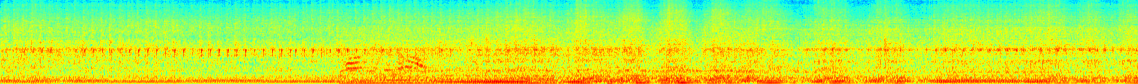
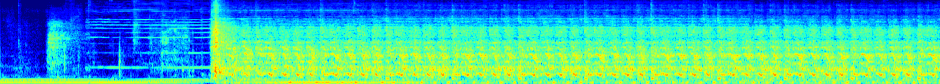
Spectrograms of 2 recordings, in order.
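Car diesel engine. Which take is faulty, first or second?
second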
